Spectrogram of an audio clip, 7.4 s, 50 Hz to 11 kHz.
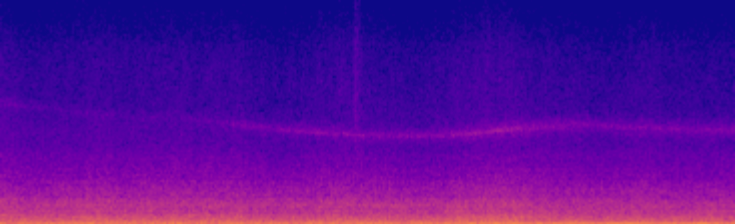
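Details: Ford 7.3 PowerStroke diesel, first start after new KC turbo, up pipes, new plenums, oil crossover kit and fuel bowl reseal: deep steady even idle rumble, no knocks or rattles; stronger, idle changed, owner guesses crossover tube; normal idle.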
